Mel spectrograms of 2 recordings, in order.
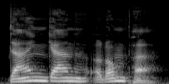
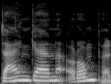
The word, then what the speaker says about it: Danganronpa: tanga romper is pronounced danghang a romper you have to slay oh oh I'm adding extra syllables where they don't exist it's danganronpa not danke danganronpa I like my version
